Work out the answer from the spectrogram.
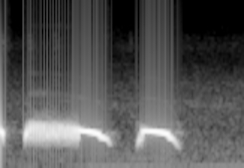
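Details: Close, loud morning coo of a decoy spotted dove used to lure wild doves. A long, throbbing, buzzy coo slides downward, followed by a shorter falling coo.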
